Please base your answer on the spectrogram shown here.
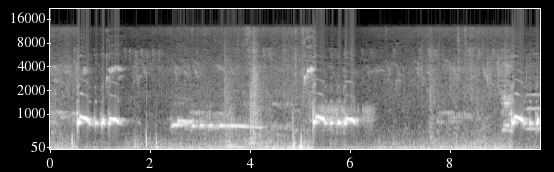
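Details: Local zebra dove: soft trilled coos with a long drawn-out low note, the bubbling phrase repeated about every three to four seconds, with light clicks and background rustle.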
